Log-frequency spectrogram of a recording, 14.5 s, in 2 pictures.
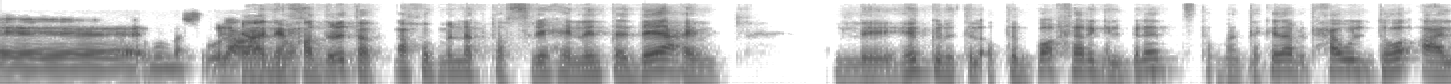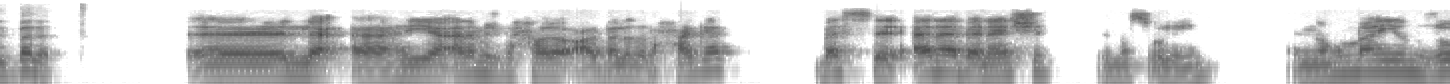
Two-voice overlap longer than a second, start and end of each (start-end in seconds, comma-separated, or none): none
